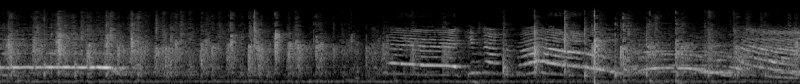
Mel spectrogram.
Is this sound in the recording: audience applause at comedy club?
yes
